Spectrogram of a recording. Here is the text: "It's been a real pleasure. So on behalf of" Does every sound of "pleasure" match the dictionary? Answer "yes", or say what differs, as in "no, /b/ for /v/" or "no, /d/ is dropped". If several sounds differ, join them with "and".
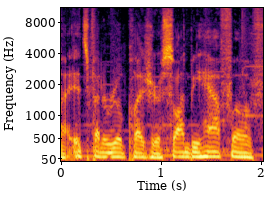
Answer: yes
